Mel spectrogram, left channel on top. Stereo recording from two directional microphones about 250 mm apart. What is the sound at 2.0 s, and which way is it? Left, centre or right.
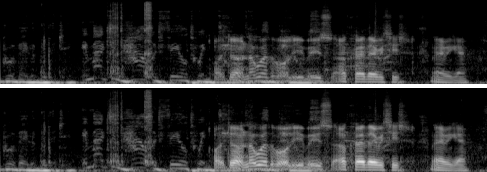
Speech, centre.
